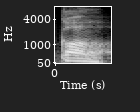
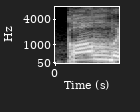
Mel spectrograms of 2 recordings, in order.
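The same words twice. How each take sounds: First: कॉम closing on the m; correct comb. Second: कॉम्ब with the b sounded; wrong reading of comb. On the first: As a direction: say कॉम without any b. (कॉम, B silent सही उच्चारण) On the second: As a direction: release a b after the m in कॉम्ब. (कॉम्ब, ब बोलकर गलत उच्चारण) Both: Shown as a demonstration. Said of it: "कॉम्ब नहीं".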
